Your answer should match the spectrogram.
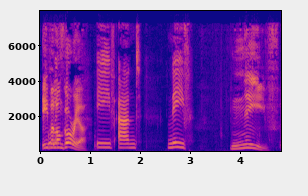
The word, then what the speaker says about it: Niamh: Neve. Yeah. It's spelled Niamh.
